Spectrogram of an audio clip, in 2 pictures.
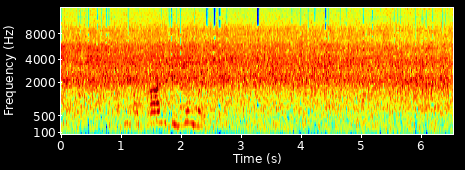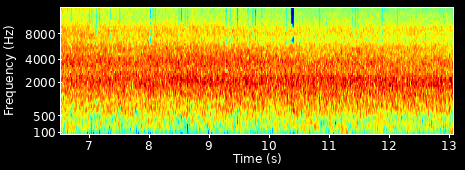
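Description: A stream of water rushes steadily nearby.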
